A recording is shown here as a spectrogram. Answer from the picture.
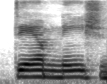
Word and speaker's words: damnation: Damn, but damnation. Again, it became part of the next syllable, so we're going to say it.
